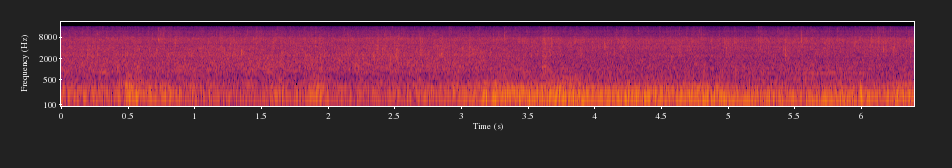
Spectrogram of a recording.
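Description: Heavy tropical-storm rain falling, with a low rumble that swells from about three seconds in.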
